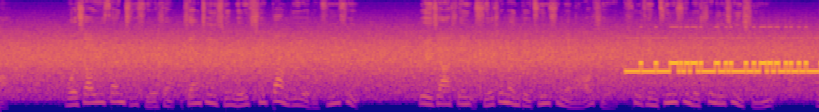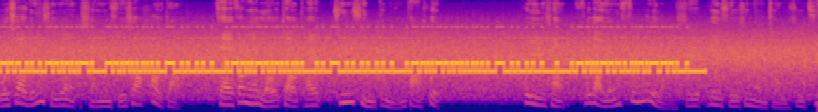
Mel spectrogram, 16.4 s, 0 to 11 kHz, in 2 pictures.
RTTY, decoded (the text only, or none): CQ CQ CQ DE DJ9AR DJ9AR DJ9AR PSE K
